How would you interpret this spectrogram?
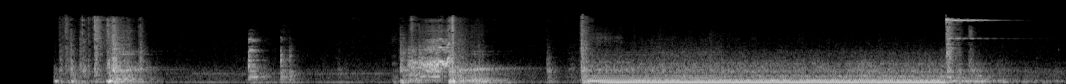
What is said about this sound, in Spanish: Ahí está. Vamos a hacer la magia, la magia del podcast y vaya a oír cómo suena mi microondas.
